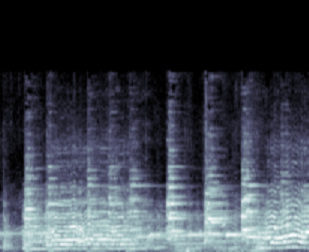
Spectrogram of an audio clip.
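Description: Banyuwangi gandrung dance music: a sustained, slightly wavering melodic line enters about a third of a second in, over regular drum strokes.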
